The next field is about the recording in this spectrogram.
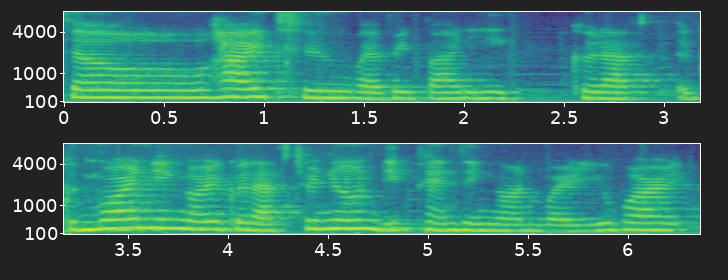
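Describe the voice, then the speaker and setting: Roomy-sounding Portuguese woman lecturing, haltingly. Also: on the high side, highs cut off, faint music behind. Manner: halting, with frequent hesitations and repeated words. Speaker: university professor giving a conference presentation. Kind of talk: academic lecture.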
